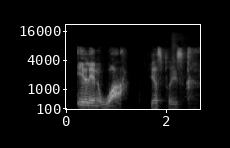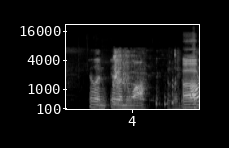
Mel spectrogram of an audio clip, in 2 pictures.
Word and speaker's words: Illinois: have to realize that the word as we pronounce it Illinois is actually French so they prefer you to pronounce it illin yes please ill all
